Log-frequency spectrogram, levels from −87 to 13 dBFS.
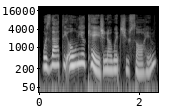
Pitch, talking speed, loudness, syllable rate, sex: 220 Hz, 250 wpm, -16 LUFS, 5.9 syllables/s, female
